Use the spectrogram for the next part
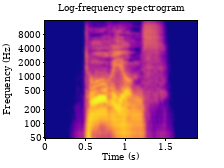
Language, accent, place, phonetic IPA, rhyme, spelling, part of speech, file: German, Germany, Berlin, [ˈtoːʁiʊms], -oːʁiʊms, Thoriums, noun, De-Thoriums.ogg
- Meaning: genitive singular of Thorium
